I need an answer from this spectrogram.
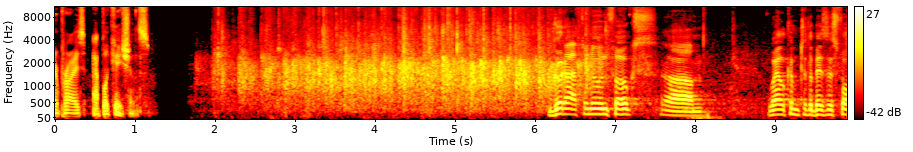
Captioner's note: applause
